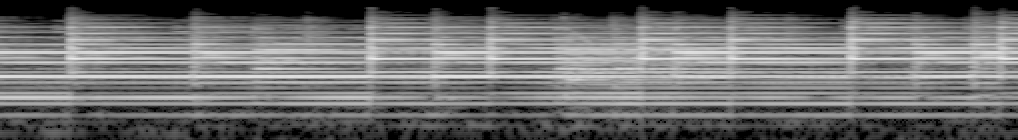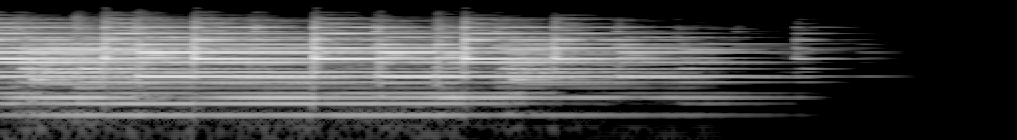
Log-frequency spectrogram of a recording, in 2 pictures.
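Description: Church bells ringing, several bells struck in a quick pattern about twice a second, their tones overlapping; the ringing fades out and stops near the end.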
